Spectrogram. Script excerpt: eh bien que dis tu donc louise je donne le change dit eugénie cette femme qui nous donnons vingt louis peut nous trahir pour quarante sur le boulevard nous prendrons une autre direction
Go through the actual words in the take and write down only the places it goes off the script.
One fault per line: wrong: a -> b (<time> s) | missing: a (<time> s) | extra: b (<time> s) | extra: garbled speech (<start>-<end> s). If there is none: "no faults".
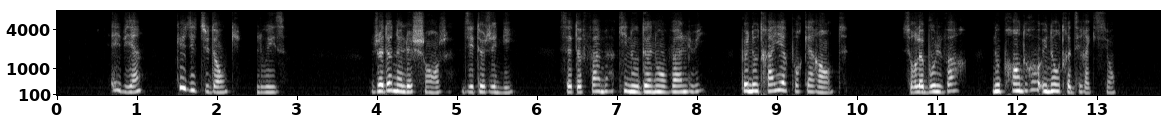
no faults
